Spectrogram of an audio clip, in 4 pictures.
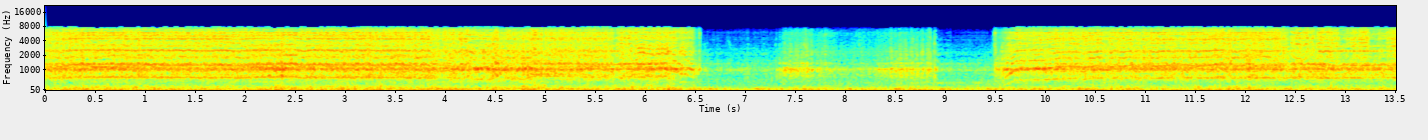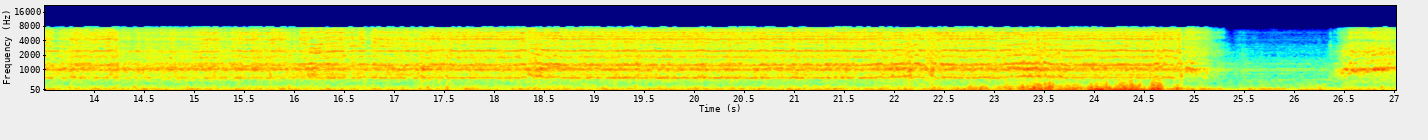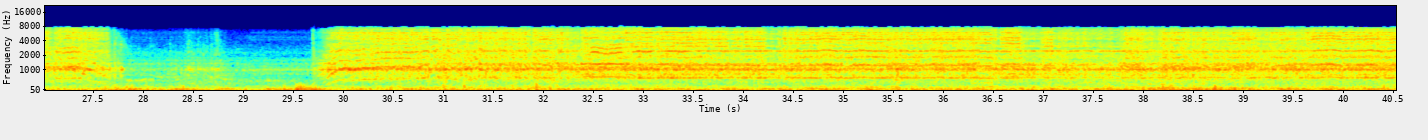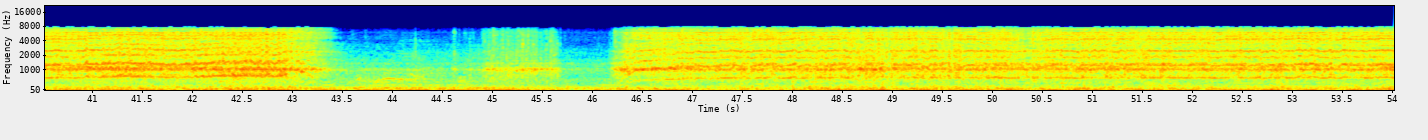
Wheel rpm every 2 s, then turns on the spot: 160, 160, 160, 40, 20, 140, 160, 160, 160, 160, 160, 160, 90, 60, 20, 140, 160, 160, 160, 160, 160, 110, 10, 110, 160, 160, 160.
6-8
